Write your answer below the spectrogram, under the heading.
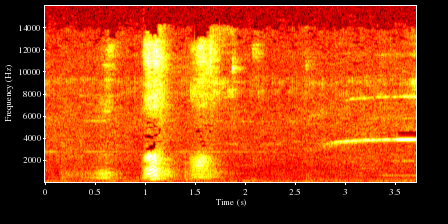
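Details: Ten-day-old Labrador Retriever puppies from a litter of six born January 18, 2022, watched on a live puppy cam: three short, soft whimpers close together, the middle one loudest, then quiet with a faint steady high tone.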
